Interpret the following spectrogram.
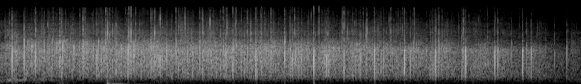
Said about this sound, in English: Ladies and gentlemen, please welcome by round of applause Stephen Sims, who will do our video presentation.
